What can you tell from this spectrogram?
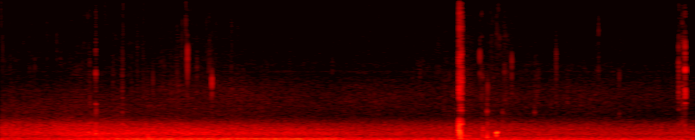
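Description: Steady low background rumble, with one sharp click a little past halfway and a couple of fainter clicks after it.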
